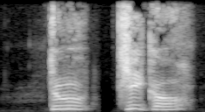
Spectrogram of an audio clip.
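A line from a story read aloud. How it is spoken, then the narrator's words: Growl. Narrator (Spanish): gruñó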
